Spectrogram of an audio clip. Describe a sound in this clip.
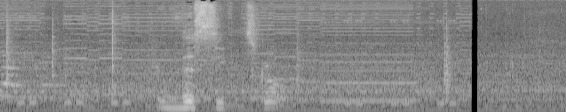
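Short electronic beeps tick in a quick, even rhythm.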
